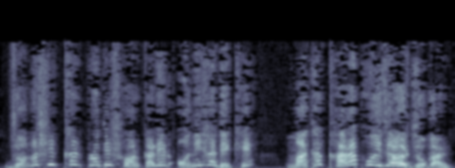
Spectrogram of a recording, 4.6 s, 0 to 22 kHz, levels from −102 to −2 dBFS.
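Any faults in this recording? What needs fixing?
Generation loss runs through the whole clip. The speech sounds swirly and hollow, and consonant attacks are smeared rather than crisp. The likely cause is repeated lossy re-encoding, around seven passes. Each pass requantises on a shifted frame grid, so the damage piles up. The character fits a 64 kbit/s AAC-LC chain. A spectrogram shows nothing above 16.6 kHz, with blotchy smearing between bands. The waveform shows softened transients.

To prevent it, keep a lossless master and encode to a lossy format only once, at the final delivery step.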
